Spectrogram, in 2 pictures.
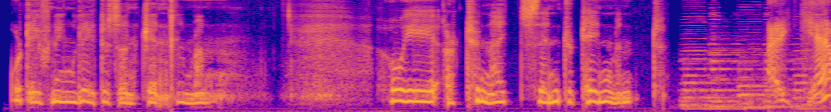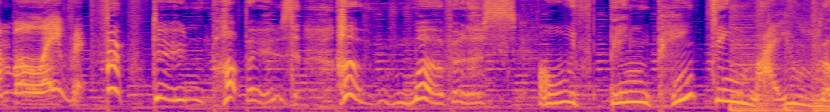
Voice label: animation

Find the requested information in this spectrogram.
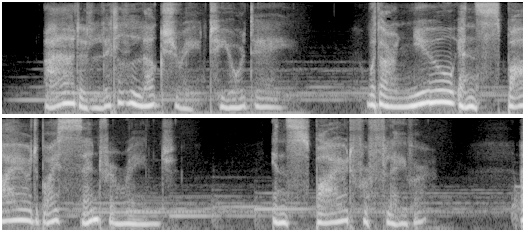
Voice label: Commercial, actor female

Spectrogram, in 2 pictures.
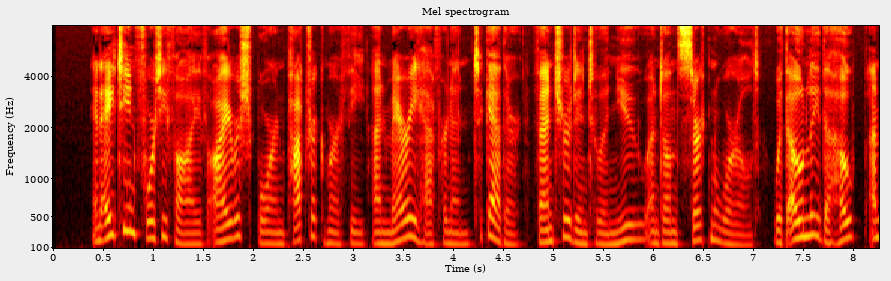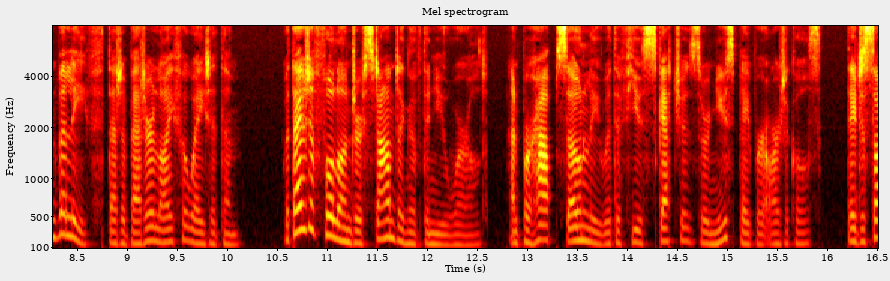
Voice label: narration

